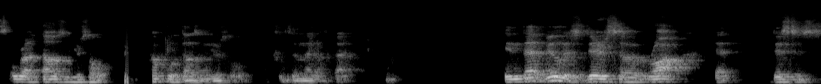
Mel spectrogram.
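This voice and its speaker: Lively intonation carries this moderately paced speech in an Arizona accent. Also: man. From Hopi, northeast Arizona. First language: Hopi. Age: 50s. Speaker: spiritual teacher and silversmith. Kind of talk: talk at a gathering. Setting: retreat gathering with audience.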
